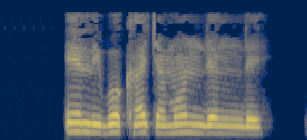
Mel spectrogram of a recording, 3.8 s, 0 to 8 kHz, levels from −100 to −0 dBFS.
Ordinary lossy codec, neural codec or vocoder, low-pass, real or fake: MP3, 24 kbps; codec, 16 kHz, 0.9 kbps, LongCat-Audio-Codec; 7.2 kHz; fake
